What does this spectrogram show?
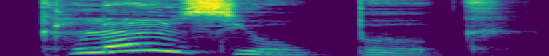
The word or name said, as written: Close your book.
